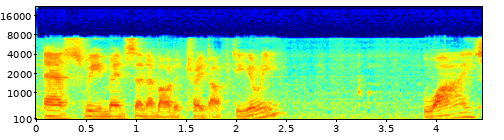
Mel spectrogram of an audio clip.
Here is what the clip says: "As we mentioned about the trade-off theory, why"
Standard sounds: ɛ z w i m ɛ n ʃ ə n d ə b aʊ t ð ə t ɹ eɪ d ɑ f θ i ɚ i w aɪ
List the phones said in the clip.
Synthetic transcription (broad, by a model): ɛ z w i m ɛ n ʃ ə n ə b aʊ t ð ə t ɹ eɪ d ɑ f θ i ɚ i w aɪ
